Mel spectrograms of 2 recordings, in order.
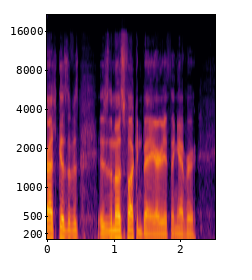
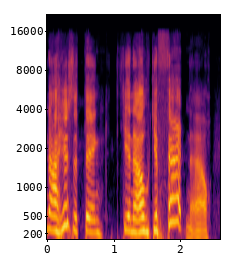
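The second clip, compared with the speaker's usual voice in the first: squeaky, very high comic delivery, pushed way up; 12 semitones higher, 4 dB louder than usual. Retelling a podcast exchange, imitating Bill Burr. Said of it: "Bill Burr would be like".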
